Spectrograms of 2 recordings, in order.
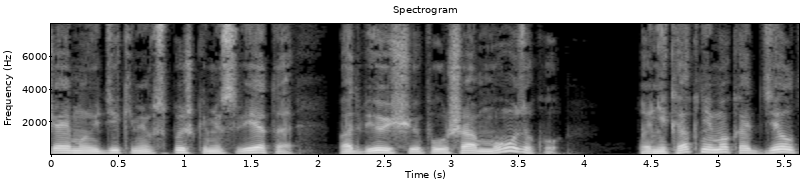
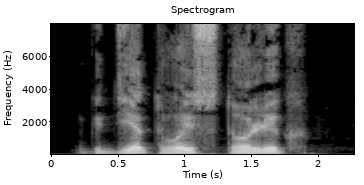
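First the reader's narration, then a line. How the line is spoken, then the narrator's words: Growl through clenched teeth. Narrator (Russian): стиснув зубы, прорычал я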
